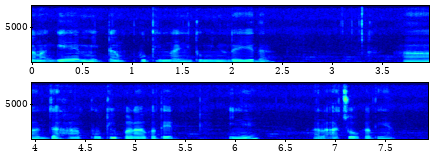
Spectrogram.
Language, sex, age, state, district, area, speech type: Santali, male, 18-30, West Bengal, Bankura, rural, spontaneous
